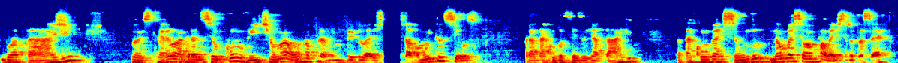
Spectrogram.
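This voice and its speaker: A man's voice: mid-range voice, moderate pace, low-quality recording. A young man with a Northeastern Brazilian accent, giving an informal health talk to a group as a guest speaker. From Alagoas, northeastern Brazil. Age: young adult.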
